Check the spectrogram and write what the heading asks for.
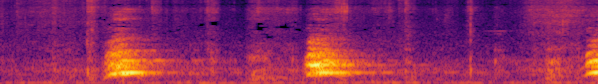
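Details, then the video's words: Outdoor barking from an Alaskan Malamute at play with a Golden Retriever, not coming in: two deep, full barks about one second apart, a third starting at the end, with light rustling between. "Digging, rolling, barking, not coming in - Alaskan Malamute & Golden Retriever outside"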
